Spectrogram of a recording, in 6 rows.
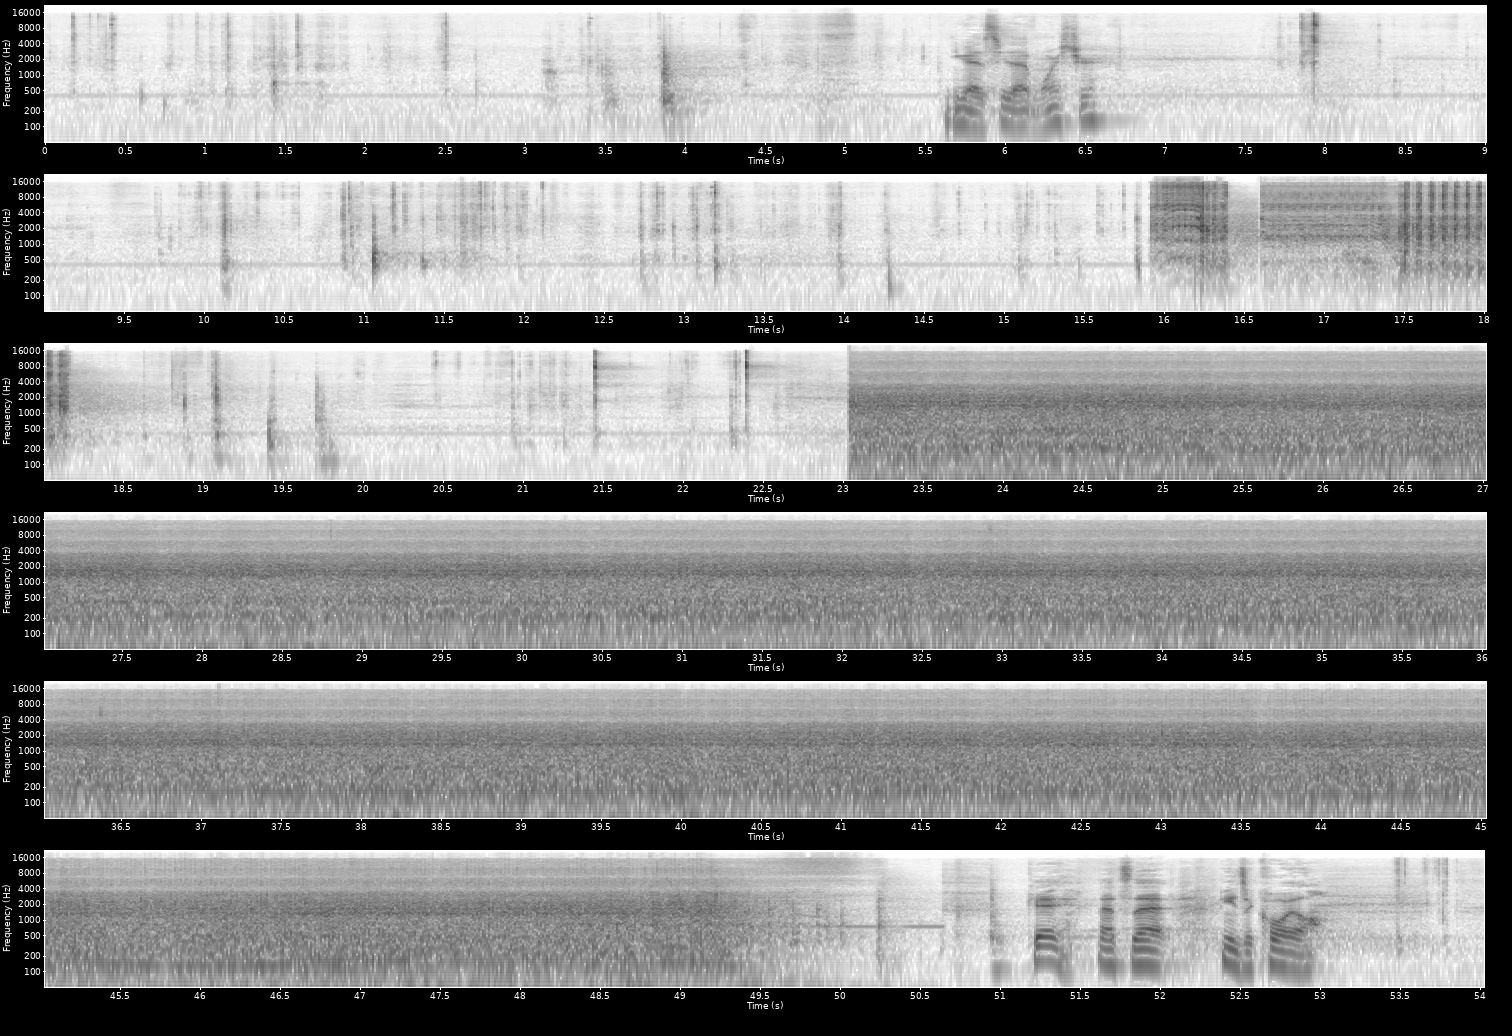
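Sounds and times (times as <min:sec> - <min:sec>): misfiring car engine idling: 0:23.0 - 0:49.9.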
